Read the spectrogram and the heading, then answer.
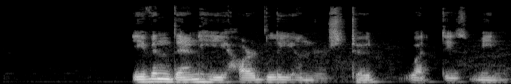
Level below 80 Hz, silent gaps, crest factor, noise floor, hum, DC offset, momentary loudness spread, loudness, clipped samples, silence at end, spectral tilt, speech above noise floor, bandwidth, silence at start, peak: -54 dBFS; none; 18 dB; -68 dBFS; none; under 0.1%; 13 LU; -19 LUFS; under 0.1%; 0.05 s; -6 dB/octave; 50 dB; 16 kHz; 1.35 s; -2 dBFS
